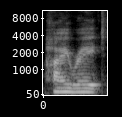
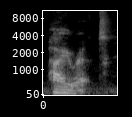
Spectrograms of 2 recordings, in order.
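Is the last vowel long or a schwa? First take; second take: long; schwa. First: The last vowel is a long a sound. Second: The last vowel is a reduced schwa sound. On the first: The speaker calls it wrong. "it's not pirate" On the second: The speaker calls it right. "it's pirate"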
